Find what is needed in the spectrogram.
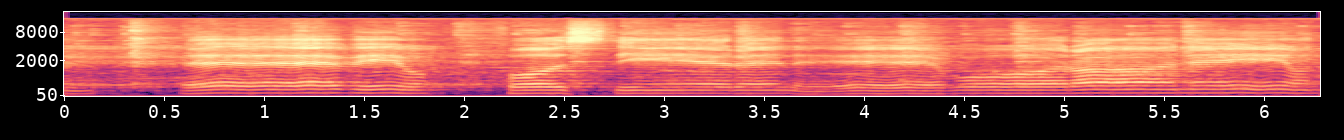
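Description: Male voice chanting a Coptic Orthodox liturgical hymn in long, melismatic held notes that waver and step in pitch, with short breaks between phrases.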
